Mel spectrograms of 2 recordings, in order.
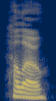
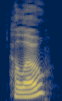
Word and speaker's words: Hello: La H se pronuncia como una J, como por ejemplo en una palabra que todos conocemos. Hello. Hello, muy parecida a la pronunciación de la J.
